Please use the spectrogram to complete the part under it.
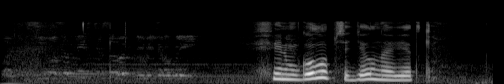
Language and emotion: Russian, neutral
